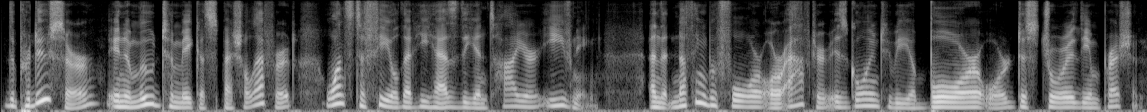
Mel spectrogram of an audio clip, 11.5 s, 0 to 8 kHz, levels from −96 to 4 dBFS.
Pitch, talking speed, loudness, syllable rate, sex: 150 Hz, 185 wpm, -18 LUFS, 4.8 syllables/s, male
